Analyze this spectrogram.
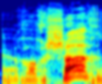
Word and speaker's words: Rorschach: retraite et surtout Rorschach c'est Rorschach du coup comme ça que ça se prononce ils avaient raison les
